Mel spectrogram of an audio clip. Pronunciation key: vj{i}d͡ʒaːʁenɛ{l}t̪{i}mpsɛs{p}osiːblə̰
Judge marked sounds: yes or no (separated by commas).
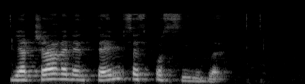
no, yes, no, yes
